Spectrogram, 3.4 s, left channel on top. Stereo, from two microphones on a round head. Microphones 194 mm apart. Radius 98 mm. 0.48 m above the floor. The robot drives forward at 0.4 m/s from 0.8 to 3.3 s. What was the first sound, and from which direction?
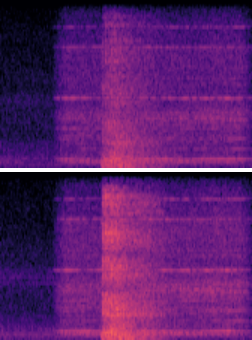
An explosion, 45° right (ahead or behind).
